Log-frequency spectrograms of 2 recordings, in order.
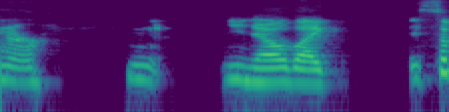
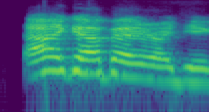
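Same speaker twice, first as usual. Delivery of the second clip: "I got a better idea" said again, louder and more emphatic; louder repeat; 2 semitones higher, 9 dB louder than usual. Shown as a demonstration. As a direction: push "I got a better idea" out with more energy the second time.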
